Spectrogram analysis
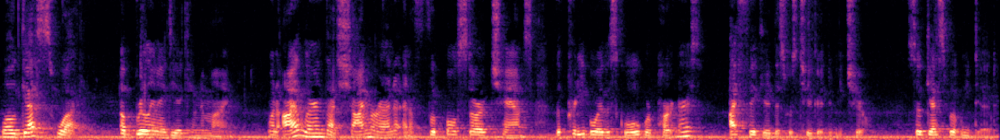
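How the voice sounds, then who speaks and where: A woman's voice: sits low, normal speed, lightly acted. A woman playing a mean, scheming, snobbish teenage cheerleader with a catty, scornful manner in amateur drama. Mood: gloating, catty. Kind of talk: amateur dramatic monologue reading. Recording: echoey room with clear noise.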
